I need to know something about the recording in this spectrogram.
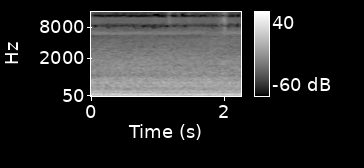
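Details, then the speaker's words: Masterbilt two-door cake display freezer, rooftop condensing unit, no-cooling call with power confirmed on: steady airy condenser fan rush with low hum, no compressor thump; fans run but compressor isn't starting. "but I don't hear the compressor. So I think we got fans, no compressor."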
